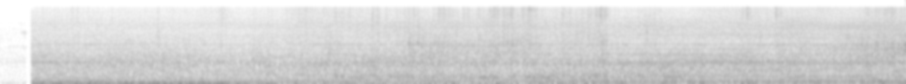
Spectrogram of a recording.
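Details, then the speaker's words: Ford Transit rear-wheel-drive van at speed: thin, steady whine over road rumble from worn rear differential bearings, often misdiagnosed as transmission. "due to that wear you hear a whining noise and many times I've come across this where people have misdiagnosed it they think it's something to do with the transmission"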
